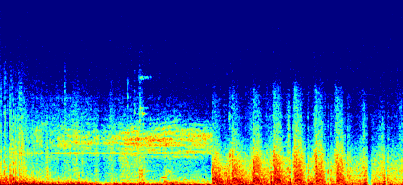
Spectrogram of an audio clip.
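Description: Gunfire and explosions from the Salvadoran civil war between the army and the Farabundo Martí rebels: a loud, continuous rumble with dense bursts of shots, turning into more distinct, rhythmic pulses in the second half.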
